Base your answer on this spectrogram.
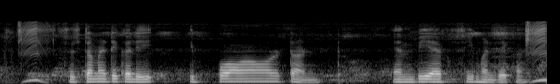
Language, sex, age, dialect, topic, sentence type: Marathi, male, 18-24, Standard Marathi, banking, question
